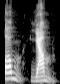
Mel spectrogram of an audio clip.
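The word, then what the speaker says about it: ต้มยำ: In Thai, Tom Yum is pronounced Tom Yum. But how do you write Tom in English with that unaspirated th sound with a short o vowel and then the rising and falling tone of Tom?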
